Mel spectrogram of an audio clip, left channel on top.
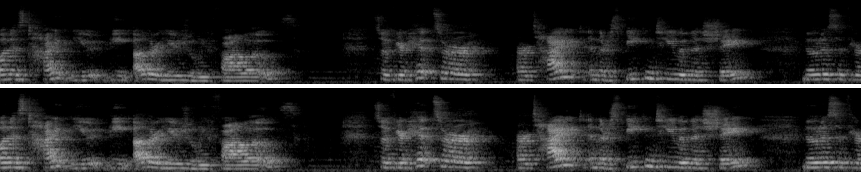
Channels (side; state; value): left; quieter; 4.3 dB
